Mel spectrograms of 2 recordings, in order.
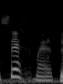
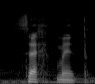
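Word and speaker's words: Sekhmet: Se llama Sehmet. – Decís Sehmet. – Met. – Ahora todo junto. – Sehmet. – Muy bien. – ¿Lo dije bien? – Sí.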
